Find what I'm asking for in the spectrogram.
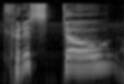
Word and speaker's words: Christo: Specifically, first-time winner, it's Christo, he says, pronounce the K, Christo, I'll just say Christo Stavrev, who is in Bulgaria.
